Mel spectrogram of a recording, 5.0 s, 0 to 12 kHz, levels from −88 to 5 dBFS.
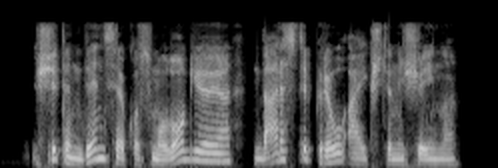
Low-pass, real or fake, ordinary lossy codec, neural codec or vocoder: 7.2 kHz; fake; AAC, 32 kbps; codec, 16 kHz, 4 kbps, FunCodec, trained on LibriTTS, 50 frames a second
